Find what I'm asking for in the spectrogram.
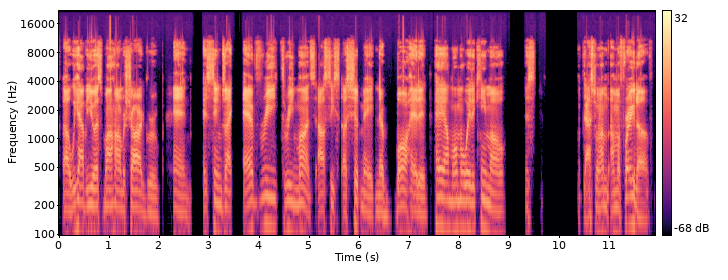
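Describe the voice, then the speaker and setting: A man's voice: low-pitched, moderate pace, a bit bright, no echo. A man, middle-aged, talking informally as an interview guest, rambling through stories in a casual conversational style. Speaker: podcast guest, Navy veteran.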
